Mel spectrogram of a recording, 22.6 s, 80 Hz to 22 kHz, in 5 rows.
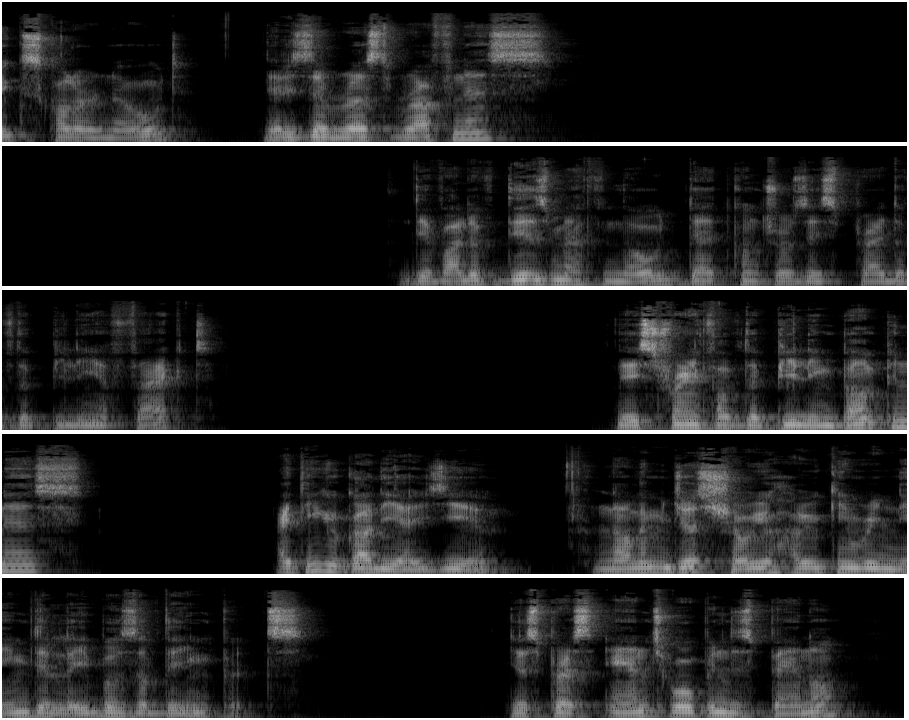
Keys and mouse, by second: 0.4 click, 0.7-2.2 drag, 3.7 middle click, 5.9 middle click, 8.2 click, 8.4-9.9 drag, 12.4-13.1 drag, 14.2-15.5 drag, 16.8 middle click, 17.7 middle click, 21.2 n.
